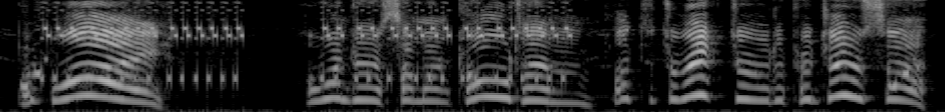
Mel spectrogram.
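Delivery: put-on high-pitched, earnest girl sidekick; eager young sidekick. Voices Maya to Nick.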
